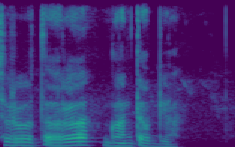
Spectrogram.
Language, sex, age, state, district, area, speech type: Nepali, male, 45-60, West Bengal, Darjeeling, rural, read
